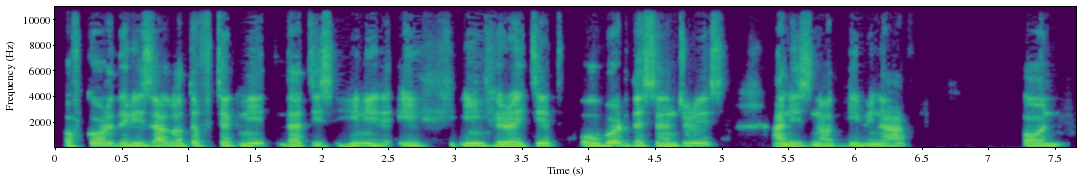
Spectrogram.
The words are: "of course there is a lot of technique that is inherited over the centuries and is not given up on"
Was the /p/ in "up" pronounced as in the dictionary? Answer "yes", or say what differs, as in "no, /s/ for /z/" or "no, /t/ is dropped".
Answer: no, /f/ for /p/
